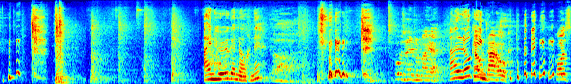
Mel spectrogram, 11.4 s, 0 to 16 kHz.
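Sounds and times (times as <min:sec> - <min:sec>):
door being opened: 0:01.1 - 0:01.6
speech: 0:04.1 - 0:05.8, 0:08.0 - 0:11.4
laughter: 0:06.4 - 0:07.6, 0:09.9 - 0:11.4.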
